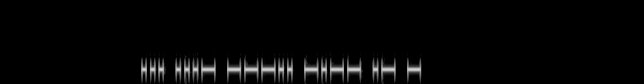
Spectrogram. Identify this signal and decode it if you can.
Morse code, heard as a keyed tone, about 28 wpm, 700 Hz. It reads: SV8YAT
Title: DXCC-100 Call Signs - 6 Characters - Repeated 2x - 28wpm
